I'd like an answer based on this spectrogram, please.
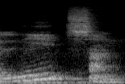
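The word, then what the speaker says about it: listen: जैसे देखिए टी ई एन है तो ई टी साइलेंट हो जाएगा, लीसन क्या हो जाएगा लीसन।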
